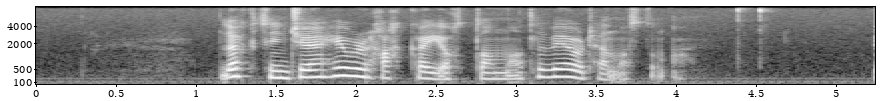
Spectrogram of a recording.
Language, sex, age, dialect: Faroese, female, 15-35, Suðurstreymoy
